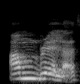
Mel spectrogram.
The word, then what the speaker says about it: umbrella: So you can see here, this is an umbrella. Umbrella. See how it is pronounced, how U is pronounced. When U is used in words, it is pronounced as A. Umbrella.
